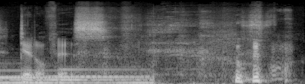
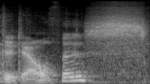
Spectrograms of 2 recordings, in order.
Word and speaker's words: uterus didelphys: This is the case with Uterus Didelphys. That's fun to say, right? That's not how you say it. How do you say it? Didelphys, maybe?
